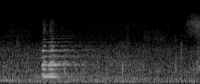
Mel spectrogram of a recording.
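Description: A single short car horn toot about half a second in, over a steady low hum of street traffic.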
